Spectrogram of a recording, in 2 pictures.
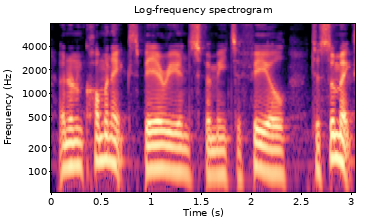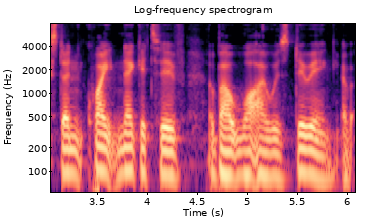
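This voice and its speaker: Low-pitched man talking reflectively. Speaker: art video creator and host. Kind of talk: reflective casual audio log monologue.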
